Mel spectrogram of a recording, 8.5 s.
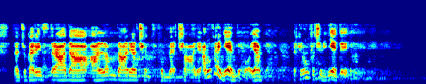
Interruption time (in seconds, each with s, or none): none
